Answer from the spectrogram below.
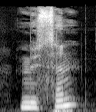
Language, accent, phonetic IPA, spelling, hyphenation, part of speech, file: German, Austria, [ˈmʏsn̩], müssen, müs‧sen, verb, De-at-müssen.ogg
- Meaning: 1. to have to (do something); must; to be obliged (to do something); to need (to do something) 2. to have to do something implied; must; to be obliged 3. to need to go to the bathroom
